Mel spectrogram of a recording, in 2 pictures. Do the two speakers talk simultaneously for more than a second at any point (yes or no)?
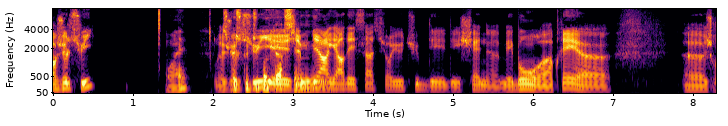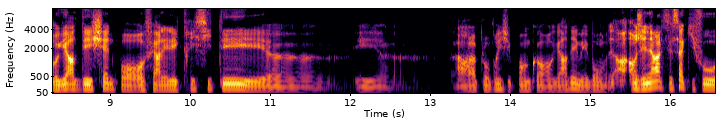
yes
